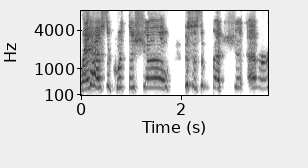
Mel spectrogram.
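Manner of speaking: mock gleeful, overjoyed, all-excited thrilled gushing. Retelling a friend's reaction to a prank: imitating Joe excited. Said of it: "Joe was like".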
